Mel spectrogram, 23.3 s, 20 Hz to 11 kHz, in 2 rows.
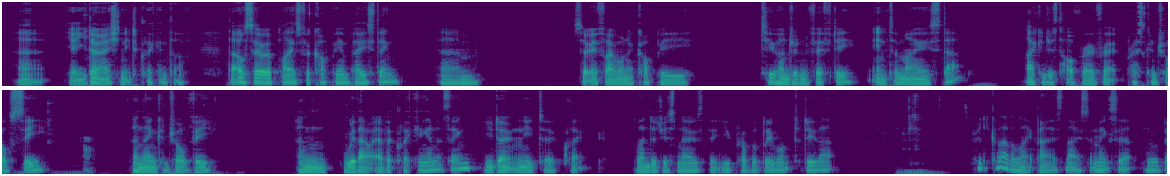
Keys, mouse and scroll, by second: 4.4 click, 11.4 ctrl+c, 12.9 ctrl+v, 19.5-21.6 drag, 21.6-22.7 middle drag, 22.7 click.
